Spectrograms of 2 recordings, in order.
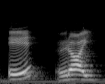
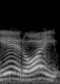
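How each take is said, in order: First: "Herói" split in two, pause after the first syllable; separação silábica. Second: Said in the usual way. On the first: Shown as a demonstration. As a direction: loudly separate "he" from "rói" in "Herói". ("Herói" separado em duas sílabas, com pausa) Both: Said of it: "olha lá a separação".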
